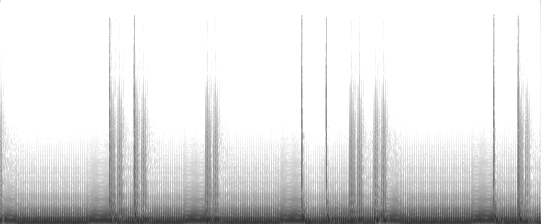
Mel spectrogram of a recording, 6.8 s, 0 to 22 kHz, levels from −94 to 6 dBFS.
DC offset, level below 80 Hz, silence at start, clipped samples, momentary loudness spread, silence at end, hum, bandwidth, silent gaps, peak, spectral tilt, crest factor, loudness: under 0.1%; -20 dBFS; 0 s; under 0.1%; 2 LU; 0 s; none; 4.4 kHz; none; -8 dBFS; -9.5 dB/octave; 10 dB; -23 LUFS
